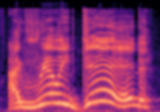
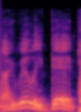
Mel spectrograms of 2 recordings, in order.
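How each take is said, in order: First: Did drawn out high and slow, a mock-pleading I really did; high, slow mock whine. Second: Said in the usual way. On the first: Shown as a demonstration. Streamer to chat, whining high and slow. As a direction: stretch the words high and slow like a whiny plea.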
